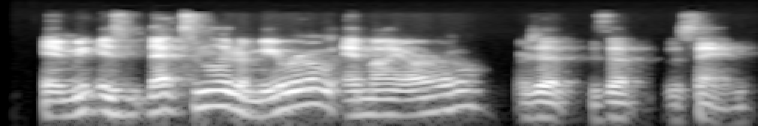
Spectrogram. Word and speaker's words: Miro: I'm saying it wrong. I'm mixing it wrong. Micro. I call it Micro, but Miro, I think it is, yeah.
